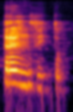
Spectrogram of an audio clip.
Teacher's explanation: ele vai ser escrito com s mas vai ter o som de z como ocorre na palavra trânsito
